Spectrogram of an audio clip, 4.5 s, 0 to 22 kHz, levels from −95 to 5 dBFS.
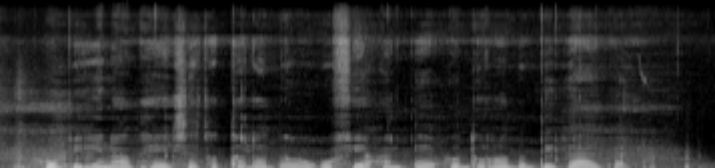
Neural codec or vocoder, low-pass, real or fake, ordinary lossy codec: vocoder, 44.1 kHz, 128 mel bands every 256 samples, BigVGAN v2; none; fake; none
